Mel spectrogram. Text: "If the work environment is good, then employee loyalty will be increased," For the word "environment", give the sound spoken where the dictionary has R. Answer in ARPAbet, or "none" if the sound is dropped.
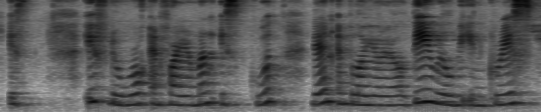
none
